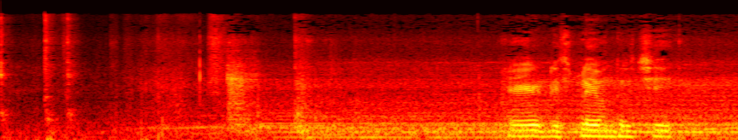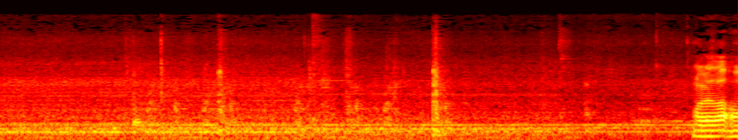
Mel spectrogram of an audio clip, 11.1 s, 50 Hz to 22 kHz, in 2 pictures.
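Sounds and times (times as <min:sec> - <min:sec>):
copier mechanical hum: 0:00.3 - 0:11.0
copier clicks: 0:06.3 - 0:10.8.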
